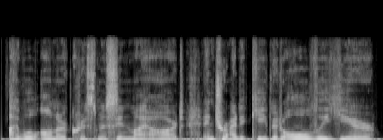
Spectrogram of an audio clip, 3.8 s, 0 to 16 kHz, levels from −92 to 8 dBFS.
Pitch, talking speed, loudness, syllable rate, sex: 100 Hz, 235 wpm, -18 LUFS, 5.0 syllables/s, male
